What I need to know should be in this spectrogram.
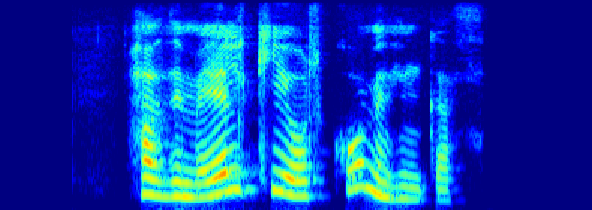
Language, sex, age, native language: Icelandic, female, 40-49, Icelandic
